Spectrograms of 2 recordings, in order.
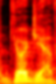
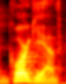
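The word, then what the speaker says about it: Georgiev: put it behind uh gyorgyov or giorgi i've i've heard it as your gf earlier today but then i think uh john shorthouse was mentioning as hard g says gorgiev regardless it beat the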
